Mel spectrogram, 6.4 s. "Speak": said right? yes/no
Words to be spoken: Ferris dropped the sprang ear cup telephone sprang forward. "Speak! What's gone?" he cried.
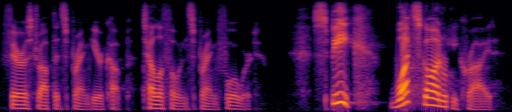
yes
